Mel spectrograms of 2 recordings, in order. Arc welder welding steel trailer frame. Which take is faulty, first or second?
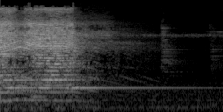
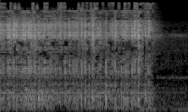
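first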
